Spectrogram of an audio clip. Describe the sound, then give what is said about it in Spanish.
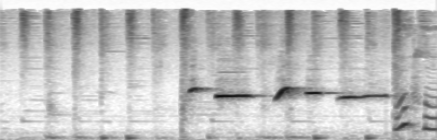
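A person whistles a short, bright melodic jingle of several sustained notes, imitating a brand's sound logo, after a soft rhythmic tapping, ending with a quick upward flourish, clear. “Hay un sonido de Sonic Brand, o sea, de alguna marca que tiene como un sonido que es así como Uhu.”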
